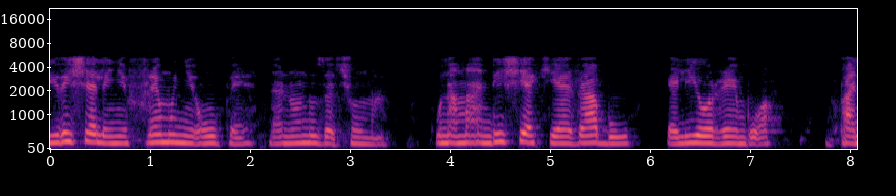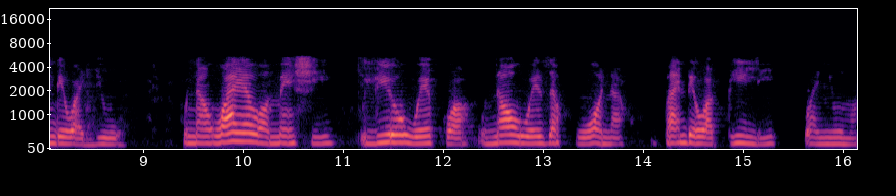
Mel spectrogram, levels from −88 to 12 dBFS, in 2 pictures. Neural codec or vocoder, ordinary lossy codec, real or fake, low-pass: codec, 16 kHz, 16 kbps, FunCodec, trained on LibriTTS, 50 frames a second; AAC, 48 kbps; fake; 5.4 kHz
